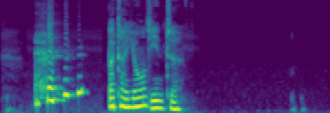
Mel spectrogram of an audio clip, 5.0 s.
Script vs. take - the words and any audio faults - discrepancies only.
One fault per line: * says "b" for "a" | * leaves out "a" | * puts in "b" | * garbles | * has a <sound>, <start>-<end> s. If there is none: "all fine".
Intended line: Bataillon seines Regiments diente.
* has a laugh, 0.5-1.3 s
* leaves out "seines Regiments"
